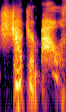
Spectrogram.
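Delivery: slow, soft whisper.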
